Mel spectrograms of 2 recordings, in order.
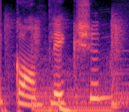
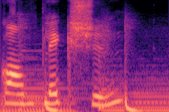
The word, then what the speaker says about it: complexion: say, wait a minute, it's not complexion, but complexion. Yes, the stress is on the second syllable and the O in the first is pronounced like a A in the China.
